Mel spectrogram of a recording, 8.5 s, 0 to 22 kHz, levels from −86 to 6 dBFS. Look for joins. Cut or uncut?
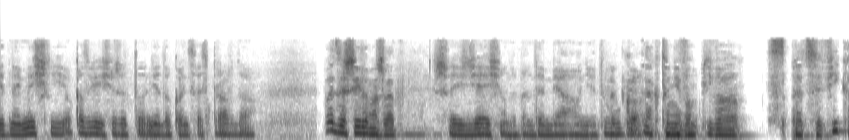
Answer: cut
